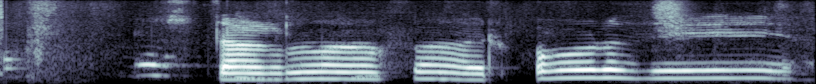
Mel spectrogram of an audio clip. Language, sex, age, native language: Icelandic, male, 7, Icelandic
